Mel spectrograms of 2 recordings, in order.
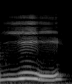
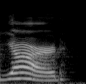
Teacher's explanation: in the word ye, the tongue body barely moves between the consonant and the vowel, but in the word yard, there is a great deal of movement of the articulators from the first consonant to the position for the vowel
